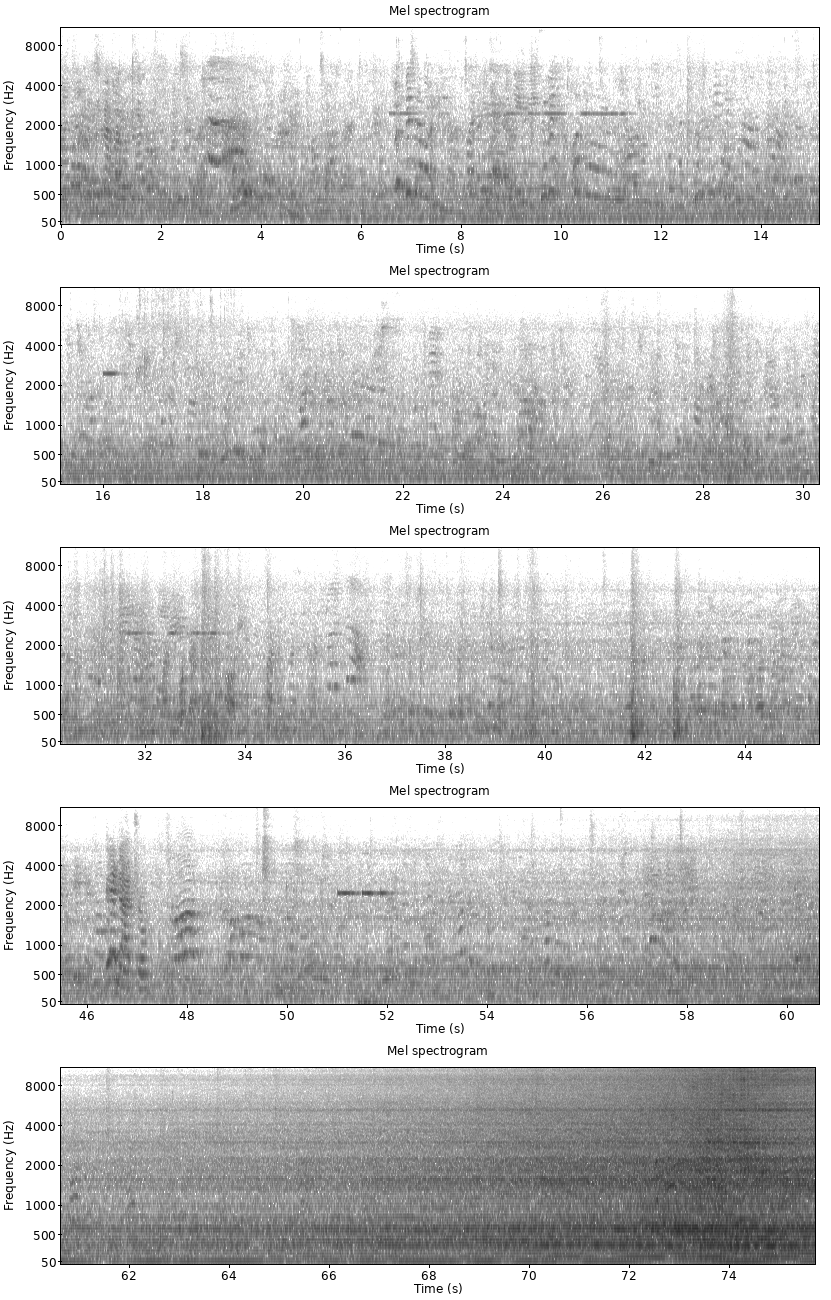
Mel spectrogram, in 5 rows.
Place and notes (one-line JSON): {"title": "Fourni, Griechenland - Seitenstrasse", "date": "2003-05-09 17:11:00", "description": "Am Abend in einer Seitenstrasse. Die Insel ist Autofrei.\nMai 2003", "latitude": "37.58", "longitude": "26.48", "altitude": "13", "timezone": "Europe/Athens"}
